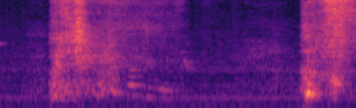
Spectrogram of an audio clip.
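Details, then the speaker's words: Staged prank sneeze: a man who says he is sick makes two loud, breathy sneeze-like bursts a few seconds apart onto his sleeping girlfriend's face, using fake snot; not a real sneeze. "you sneeze on my [ __ ] face say stop [ __ ] playing with me is this [ __ ] snot on my [ __ ] face"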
